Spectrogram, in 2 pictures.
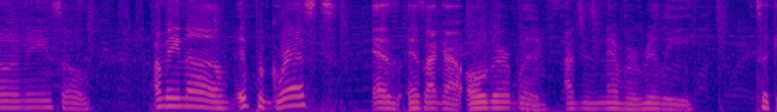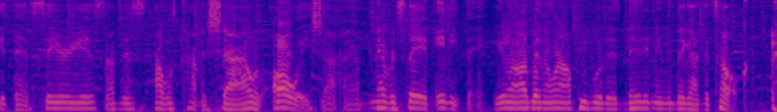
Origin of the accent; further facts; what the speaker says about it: Pittsburg, California, United States; born there; I was born in Pittsburgh, California.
